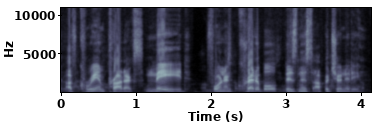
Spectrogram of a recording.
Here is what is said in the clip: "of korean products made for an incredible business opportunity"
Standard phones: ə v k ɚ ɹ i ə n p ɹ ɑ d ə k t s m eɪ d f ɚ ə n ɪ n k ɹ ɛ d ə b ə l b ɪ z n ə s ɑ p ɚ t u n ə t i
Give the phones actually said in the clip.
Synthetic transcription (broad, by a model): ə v k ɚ ɹ i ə n p ɹ ɑ d ə k t s m eɪ d f ɚ ə n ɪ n k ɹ ɛ d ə b l b ɪ z n ə s ɑ p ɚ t u n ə t i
